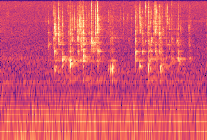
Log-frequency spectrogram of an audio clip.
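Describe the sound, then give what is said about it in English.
Soft liquid dripping and trickling in two short bursts, thick drops of blueberry simple syrup pushed with a spoon pattering through a strainer with small wet plinks, fairly quiet with no talking. “and get that syrup through there.”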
